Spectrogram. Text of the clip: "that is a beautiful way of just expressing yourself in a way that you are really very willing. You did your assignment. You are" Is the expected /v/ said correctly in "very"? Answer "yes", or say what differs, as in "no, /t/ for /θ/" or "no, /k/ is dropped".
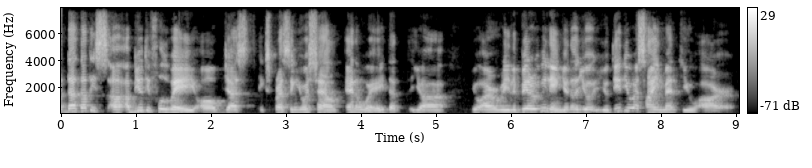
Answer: no, /b/ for /v/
